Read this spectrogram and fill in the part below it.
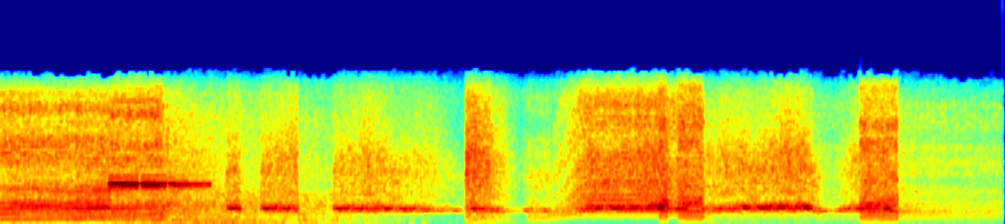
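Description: A motorcycle engine revs as the bike is ridden.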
